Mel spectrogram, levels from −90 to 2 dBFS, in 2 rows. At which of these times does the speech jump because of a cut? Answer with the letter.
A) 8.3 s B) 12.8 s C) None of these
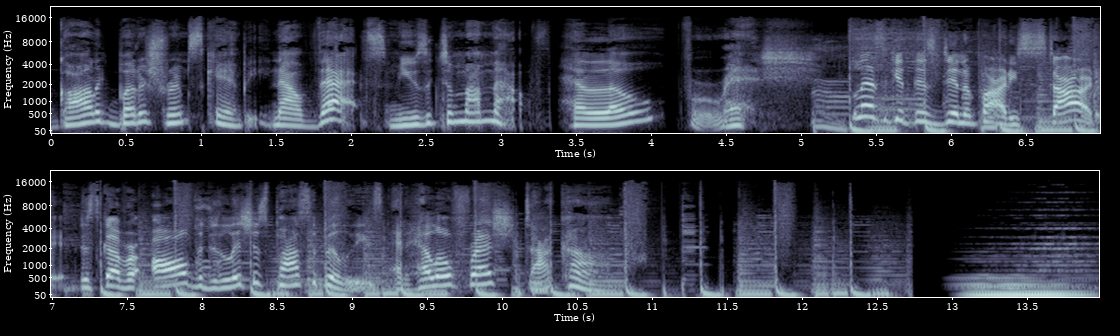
B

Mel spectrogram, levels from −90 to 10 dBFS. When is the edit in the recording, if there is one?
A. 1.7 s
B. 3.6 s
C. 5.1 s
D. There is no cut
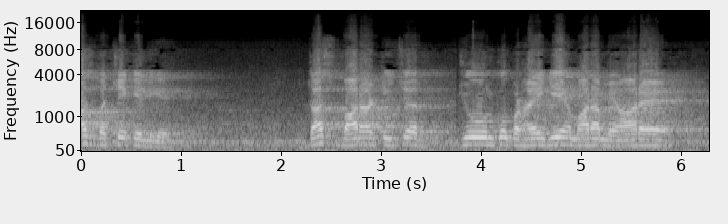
B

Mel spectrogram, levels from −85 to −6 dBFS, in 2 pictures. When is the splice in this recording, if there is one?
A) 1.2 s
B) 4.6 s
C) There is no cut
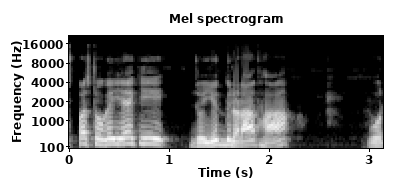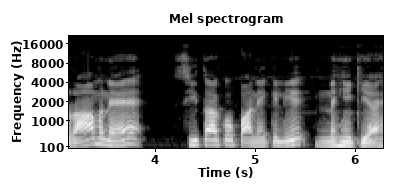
C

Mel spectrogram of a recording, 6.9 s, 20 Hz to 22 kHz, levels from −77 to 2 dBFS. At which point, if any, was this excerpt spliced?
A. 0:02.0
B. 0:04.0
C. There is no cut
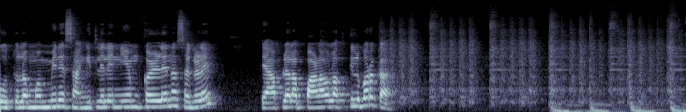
B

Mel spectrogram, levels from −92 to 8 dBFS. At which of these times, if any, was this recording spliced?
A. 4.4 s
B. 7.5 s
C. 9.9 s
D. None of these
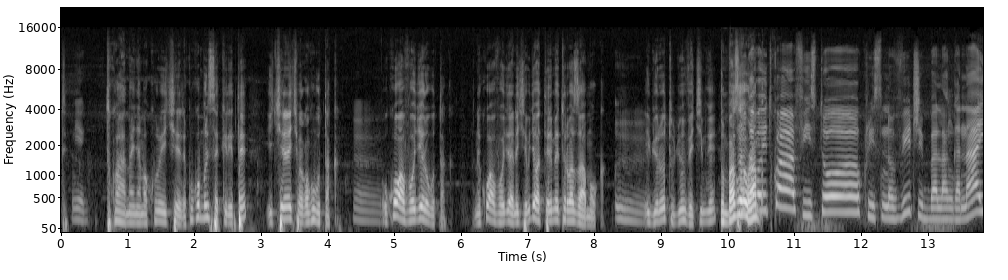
C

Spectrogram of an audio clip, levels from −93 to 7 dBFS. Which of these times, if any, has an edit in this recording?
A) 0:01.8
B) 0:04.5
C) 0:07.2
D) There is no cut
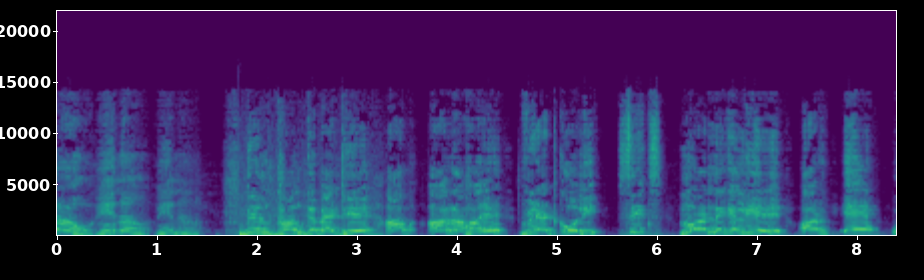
A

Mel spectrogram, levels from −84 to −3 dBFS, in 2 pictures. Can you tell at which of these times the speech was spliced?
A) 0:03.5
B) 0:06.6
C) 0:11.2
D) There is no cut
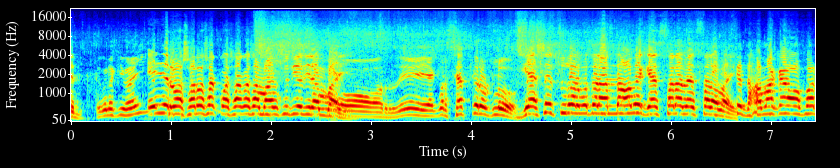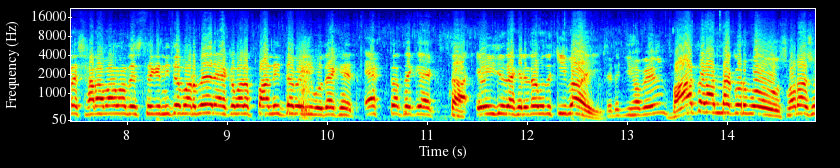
B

